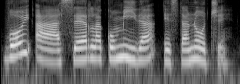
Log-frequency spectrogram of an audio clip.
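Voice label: "voy a hacer la comida esta noche", Spanish, female, slow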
